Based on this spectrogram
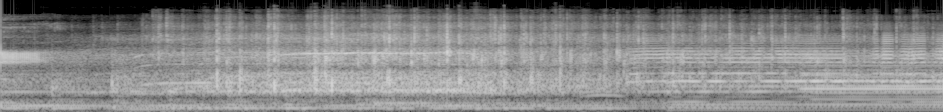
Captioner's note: applause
